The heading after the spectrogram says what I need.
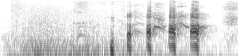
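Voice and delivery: high airless evil cackle. Real, not acted. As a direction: cackle with wicked glee at the kill. Gleeful kill of Lautrec.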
